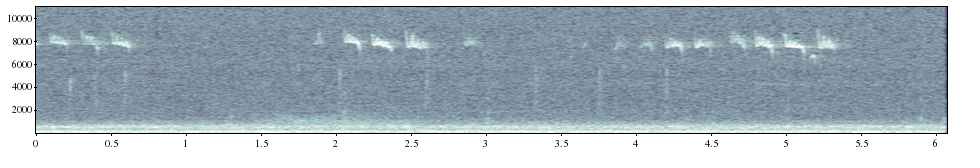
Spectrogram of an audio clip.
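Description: Three short runs of very high, thin bird notes from a small songbird, with a couple of soft knocks about one and a half and three and a half seconds in, over a steady low hum.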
